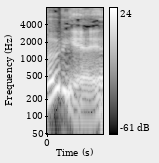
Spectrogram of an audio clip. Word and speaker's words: Mudiay: All Emmanuel Mudiay, how do we say his last name? – Mudiay. That's how I say it.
